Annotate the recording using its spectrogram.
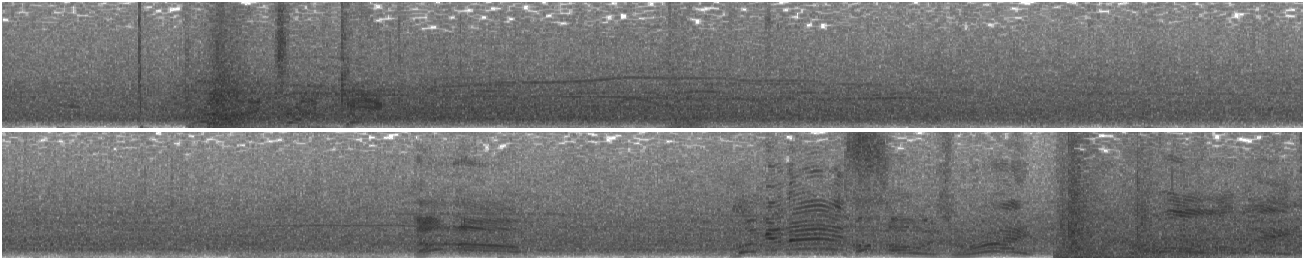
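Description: Heavy thuds of bodies slamming onto a wrestling ring mat.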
